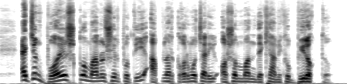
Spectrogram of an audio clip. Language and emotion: Bengali, angry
